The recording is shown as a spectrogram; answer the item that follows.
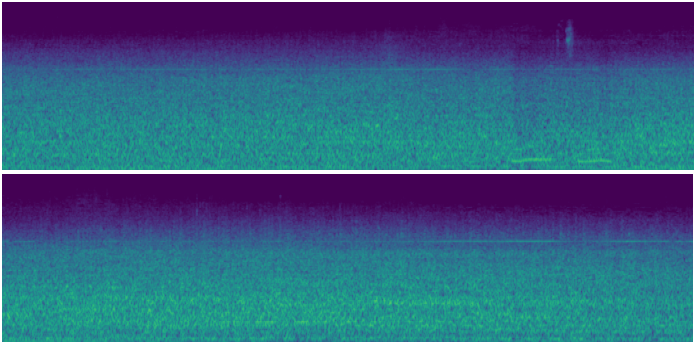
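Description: Parked semi-truck diesel engines idling close by: a loud, steady diesel rumble with a dense hiss over it.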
